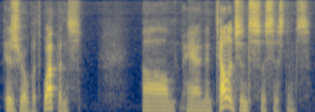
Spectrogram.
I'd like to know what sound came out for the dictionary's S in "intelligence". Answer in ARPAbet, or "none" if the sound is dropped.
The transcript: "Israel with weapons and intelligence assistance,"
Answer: S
